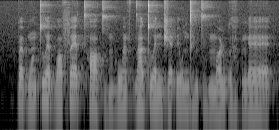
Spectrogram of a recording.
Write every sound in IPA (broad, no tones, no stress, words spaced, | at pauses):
pœbɔ̃tʷɛ bɒfɛ t̪ʰɒ t̪ɔ̤mɔ̤wœ̃fd̪a tʷɛ nd͡ʒɛʔywndɛ̤ɳt̪ɔ̤ n̪ɔɳ bla̤ʔ ŋɛ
